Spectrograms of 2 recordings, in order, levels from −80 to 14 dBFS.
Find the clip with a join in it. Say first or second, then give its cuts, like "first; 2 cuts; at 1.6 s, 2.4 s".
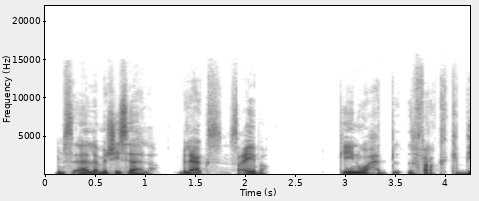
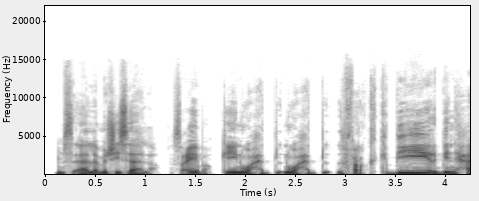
second; 3 cuts; at 1.2 s, 1.7 s, 2.4 s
